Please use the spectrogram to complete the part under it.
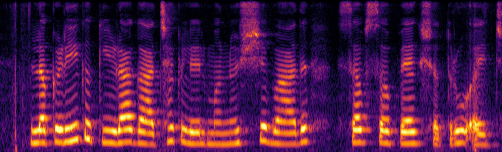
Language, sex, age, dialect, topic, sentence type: Maithili, female, 41-45, Southern/Standard, agriculture, statement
